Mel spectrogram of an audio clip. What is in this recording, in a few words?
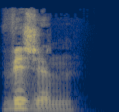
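"mission", US English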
